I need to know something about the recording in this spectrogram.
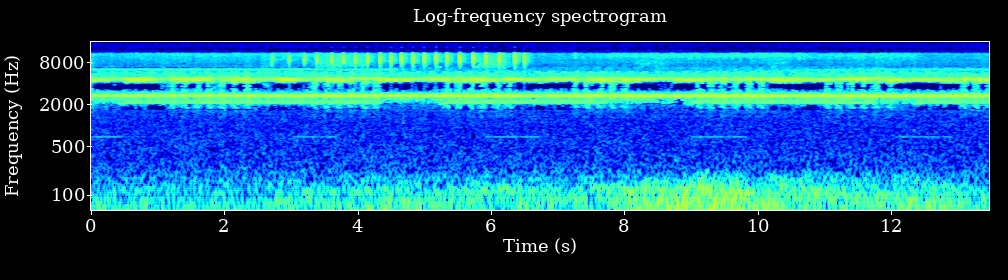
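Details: Crickets calling at night amid calm stillness: unbroken high, layered trilling, joined for about four seconds by a rapid series of very high, evenly spaced ticking pulses, over a low rumble.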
